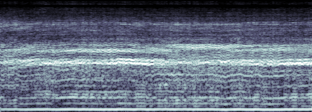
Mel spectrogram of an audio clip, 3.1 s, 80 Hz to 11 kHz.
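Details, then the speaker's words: Traxxas Revo 3.3 nitro RC truck during day-two break-in, fourth tank, low speed needle found slightly lean; wheels not spinning, reading 247 on Traxxas Link app. High steady buzz holding pitch without sagging or surging; well-tuned normal idle. "easy to tune it up. And like I said, you want it to sit here and idle without shutting off."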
